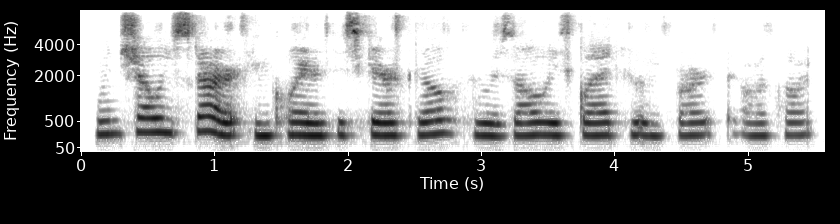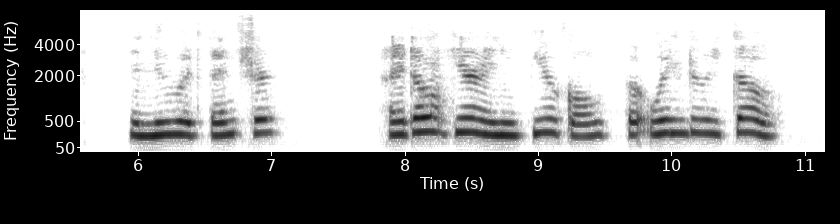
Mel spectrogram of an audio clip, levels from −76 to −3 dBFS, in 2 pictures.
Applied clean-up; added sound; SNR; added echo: neural mask model DeepFilterNet 3.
